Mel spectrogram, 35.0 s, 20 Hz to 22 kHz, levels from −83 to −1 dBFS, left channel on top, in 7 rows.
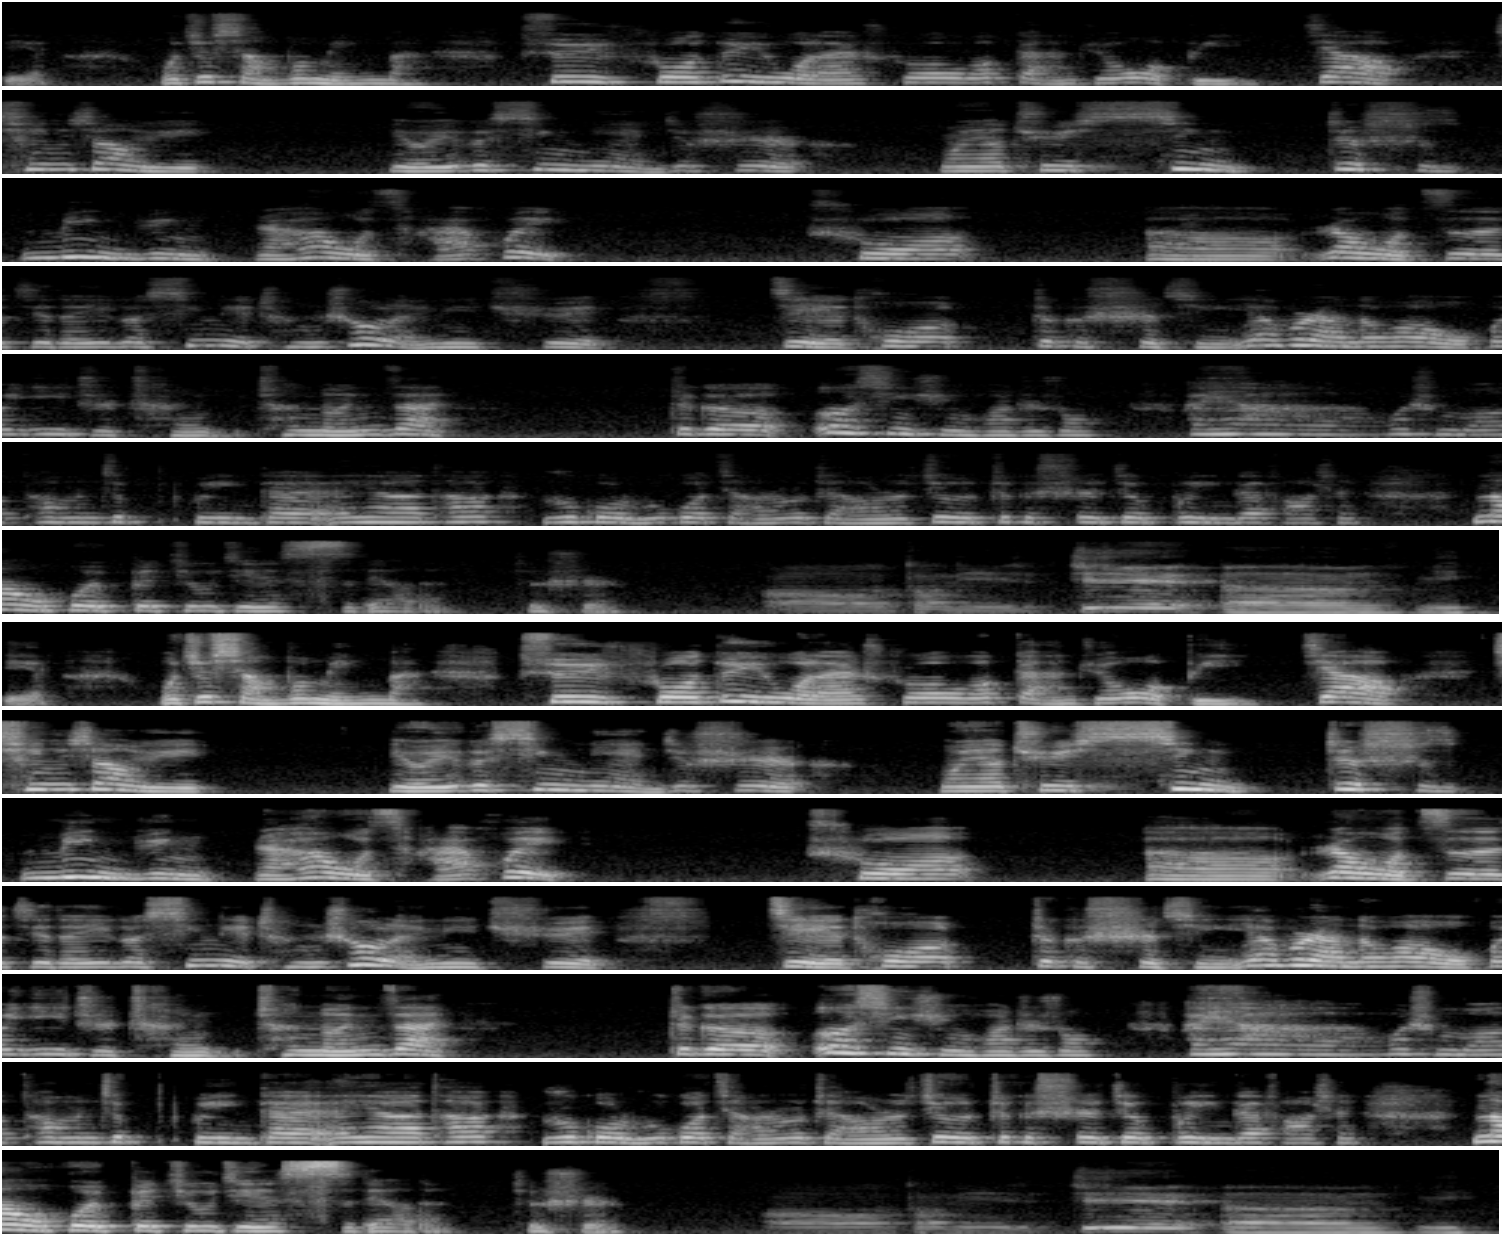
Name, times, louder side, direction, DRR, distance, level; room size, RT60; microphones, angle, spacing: voice 1, 0.0-4.7 5.0-5.7 6.3-7.8 8.1-11.9 12.7-13.3 13.8-17.3 17.6-21.5 22.2-32.1, right 7 dB, 75° right, 0.4 m, -27 dB
voice 2, 32.5-34.9, right 2 dB, 55° left, 1.7 m, -34 dB
11.5 x 4.1 x 3.0 m
head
